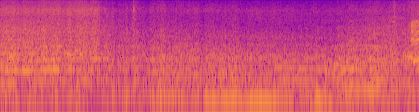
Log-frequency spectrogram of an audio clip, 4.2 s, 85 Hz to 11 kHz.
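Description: A Ferrari F599 GTB Fiorano accelerates through a road tunnel, its engine a loud, sustained drone with a slowly climbing pitch, enclosed and reverberant, with no voices over it.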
